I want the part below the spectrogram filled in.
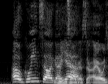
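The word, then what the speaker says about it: Guin Saga: uh one one of your favorites here a gin Saga oh guen Saga Saga I always mispronounce that yeah that was for um the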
